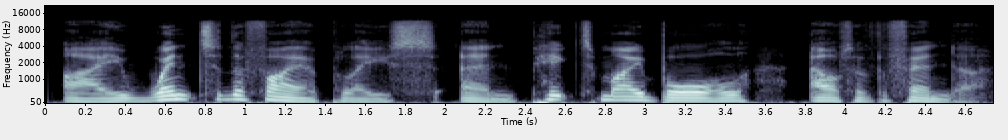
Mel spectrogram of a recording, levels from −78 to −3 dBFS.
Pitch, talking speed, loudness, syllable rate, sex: 115 Hz, 165 wpm, -18 LUFS, 4.3 syllables/s, male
